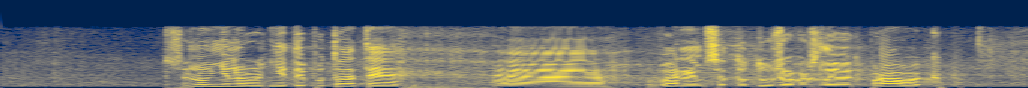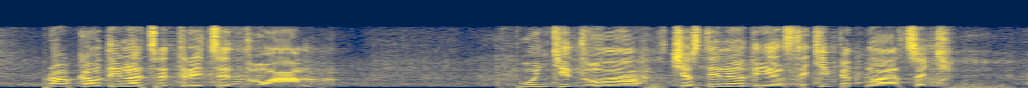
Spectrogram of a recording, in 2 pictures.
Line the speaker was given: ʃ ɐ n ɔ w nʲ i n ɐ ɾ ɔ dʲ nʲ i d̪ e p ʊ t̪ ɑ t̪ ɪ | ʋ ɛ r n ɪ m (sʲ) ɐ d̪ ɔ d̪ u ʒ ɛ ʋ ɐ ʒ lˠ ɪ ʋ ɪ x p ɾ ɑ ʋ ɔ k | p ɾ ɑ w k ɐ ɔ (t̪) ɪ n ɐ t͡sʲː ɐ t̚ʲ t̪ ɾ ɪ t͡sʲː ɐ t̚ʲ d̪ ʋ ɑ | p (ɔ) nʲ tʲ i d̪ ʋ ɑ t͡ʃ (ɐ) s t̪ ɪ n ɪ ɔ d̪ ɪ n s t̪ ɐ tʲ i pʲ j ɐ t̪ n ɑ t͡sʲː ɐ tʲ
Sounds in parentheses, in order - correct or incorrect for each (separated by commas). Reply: correct, incorrect, incorrect, correct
